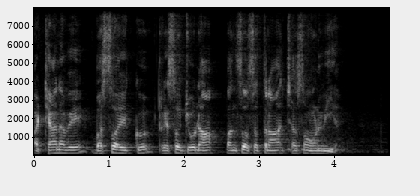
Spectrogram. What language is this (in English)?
Sindhi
